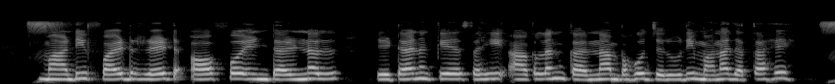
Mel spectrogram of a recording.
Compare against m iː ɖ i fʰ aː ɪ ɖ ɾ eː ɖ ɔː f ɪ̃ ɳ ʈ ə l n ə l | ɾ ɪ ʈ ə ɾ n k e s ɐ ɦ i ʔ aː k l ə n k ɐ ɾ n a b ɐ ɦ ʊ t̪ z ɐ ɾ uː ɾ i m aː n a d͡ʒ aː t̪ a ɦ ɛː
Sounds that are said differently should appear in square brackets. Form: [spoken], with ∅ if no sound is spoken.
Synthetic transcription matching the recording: m [aː] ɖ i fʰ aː ɪ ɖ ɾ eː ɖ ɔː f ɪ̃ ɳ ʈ ə [ɾ] n ə l | ɾ ɪ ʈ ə ɾ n k e s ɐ ɦ i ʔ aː k l ə n k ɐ ɾ n a b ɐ ɦ ʊ t̪ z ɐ ɾ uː ɾ i m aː n a d͡ʒ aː t̪ a ɦ ɛː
